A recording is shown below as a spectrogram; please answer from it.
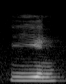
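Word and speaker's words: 茵: This character is pronounced first tone, yin, yin.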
